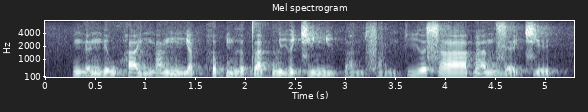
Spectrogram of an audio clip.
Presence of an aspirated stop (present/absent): absent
